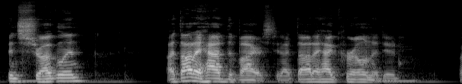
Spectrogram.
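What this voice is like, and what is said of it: Sick-sounding voice. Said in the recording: “I definitely got sick, bro... You could probably hear it in my voice.”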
